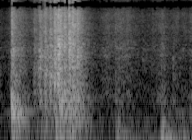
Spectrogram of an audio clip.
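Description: Plastic wrapping rustles and crackles.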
